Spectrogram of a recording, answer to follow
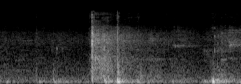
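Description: Badminton rally: a sharp crack of a racket hitting the shuttlecock about a second in, followed a moment later by a dull thud, with a low rumble of footwork on the court around it.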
